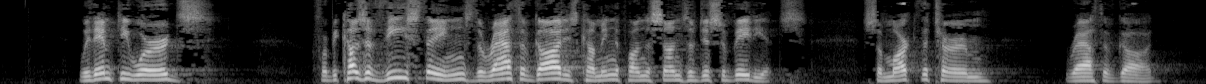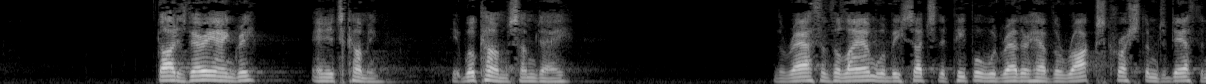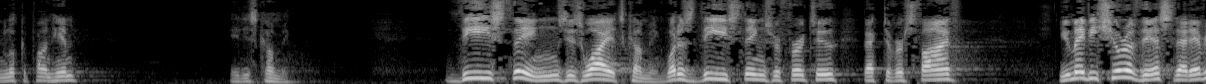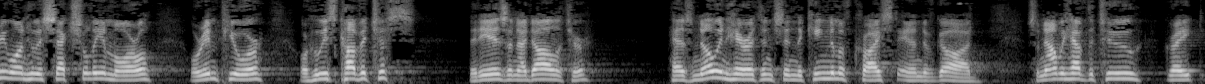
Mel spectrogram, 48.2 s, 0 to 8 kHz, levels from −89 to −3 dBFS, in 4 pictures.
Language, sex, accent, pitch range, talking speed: English, male, American, 130-180 Hz, 150 wpm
